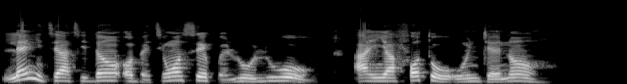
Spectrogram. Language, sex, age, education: Yoruba, male, 15-29, tertiary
